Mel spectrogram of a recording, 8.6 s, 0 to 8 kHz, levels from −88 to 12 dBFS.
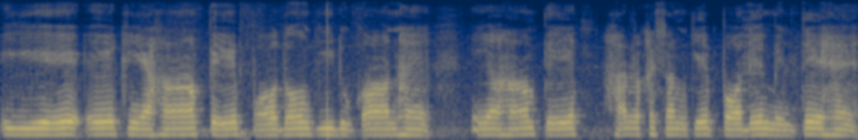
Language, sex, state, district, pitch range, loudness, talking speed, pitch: Hindi, male, Maharashtra, Mumbai Suburban, 125-130 Hz, -18 LUFS, 110 wpm, 125 Hz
